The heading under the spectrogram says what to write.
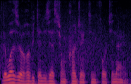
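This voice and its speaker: An actor playing a calm, reserved police lieutenant who speaks in a measured, dry, understated way. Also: male voice, deep voice, slight background noise, lightly acted.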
